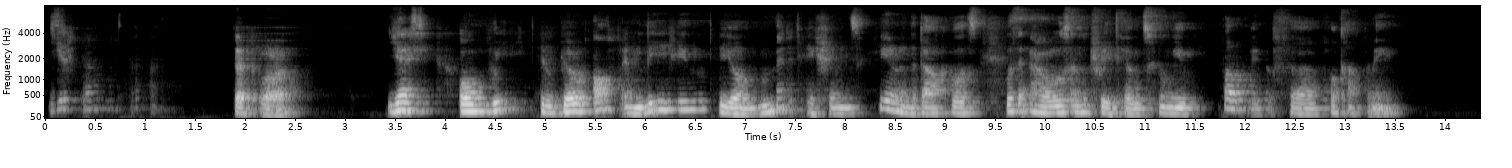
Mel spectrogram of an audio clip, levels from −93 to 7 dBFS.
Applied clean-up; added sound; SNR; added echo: neural mask model DeepFilterNet 3.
